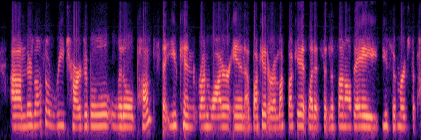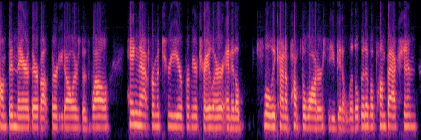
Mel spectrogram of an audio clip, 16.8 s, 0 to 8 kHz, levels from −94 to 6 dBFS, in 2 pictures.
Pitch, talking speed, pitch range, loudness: 195 Hz, 230 wpm, 185-205 Hz, -16 LUFS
